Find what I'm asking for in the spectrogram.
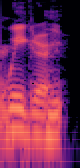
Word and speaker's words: Uyghur: Is it Uyghur or Uyghur? – Uyghur. – Uyghur? – Yeah. – Okay. Uyghur I've been saying it wrong this whole time.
